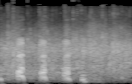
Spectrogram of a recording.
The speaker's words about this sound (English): Give her a round of applause back there.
